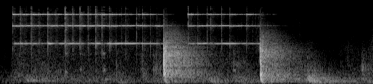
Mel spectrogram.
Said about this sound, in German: plötzlich schmettert er es hin und schellt mit einer Klingel, worauf ein alter Diener erscheint.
